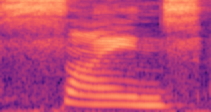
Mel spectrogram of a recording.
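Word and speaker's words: science: जिम साइलेंट रहता है जैसे साइंस अब साइंस में सी ए रहा है लेकिन यहां पर सी क्या है साइलेंट है यानी की यहां पर सी नहीं बोला जा रहा है उसी तरीके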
